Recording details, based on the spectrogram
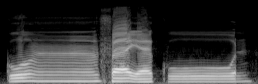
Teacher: karena sebabnya adanya sukun Arid Nun yang awalnya berharakat kemudian diwaakaf kalau kita wakaf maka nunnya menjadi mati ini namanya sukun Arid bukan sukun asli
